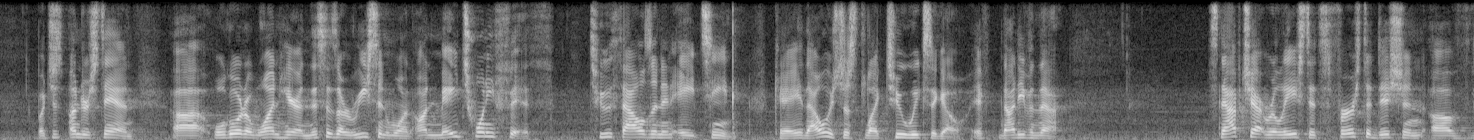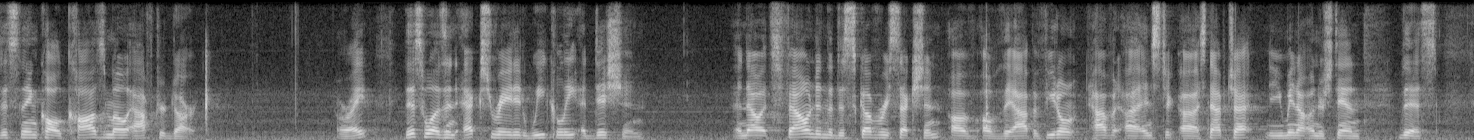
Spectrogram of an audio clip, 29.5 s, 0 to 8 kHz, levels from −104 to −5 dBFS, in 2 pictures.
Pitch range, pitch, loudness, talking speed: 145-175 Hz, 160 Hz, -24 LUFS, 155 wpm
